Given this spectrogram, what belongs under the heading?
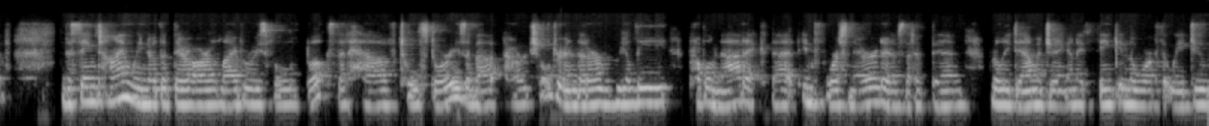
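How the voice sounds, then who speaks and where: A woman's voice: medium pitch, mellow. A woman publisher speaking on a panel, thoughtful, with frequent ums and restarts. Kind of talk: panel talk. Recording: slightly dull lo-fi sound.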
